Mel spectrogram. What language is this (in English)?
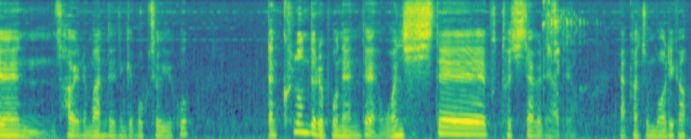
Korean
